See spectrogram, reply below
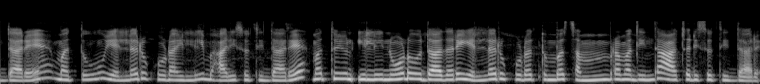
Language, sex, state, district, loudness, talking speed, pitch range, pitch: Kannada, female, Karnataka, Gulbarga, -20 LUFS, 110 wpm, 205-235 Hz, 225 Hz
